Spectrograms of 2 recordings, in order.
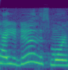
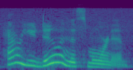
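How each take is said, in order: First: It is said loudly and brightly. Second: It is said quietly and calmly. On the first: The listener is startled. The speaker calls it wrong. "in a cheerful voice" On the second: The listener is approached gently. The speaker calls it right. "very quietly and calmly"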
